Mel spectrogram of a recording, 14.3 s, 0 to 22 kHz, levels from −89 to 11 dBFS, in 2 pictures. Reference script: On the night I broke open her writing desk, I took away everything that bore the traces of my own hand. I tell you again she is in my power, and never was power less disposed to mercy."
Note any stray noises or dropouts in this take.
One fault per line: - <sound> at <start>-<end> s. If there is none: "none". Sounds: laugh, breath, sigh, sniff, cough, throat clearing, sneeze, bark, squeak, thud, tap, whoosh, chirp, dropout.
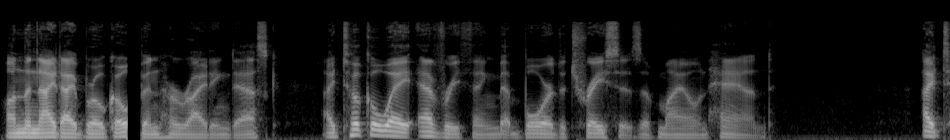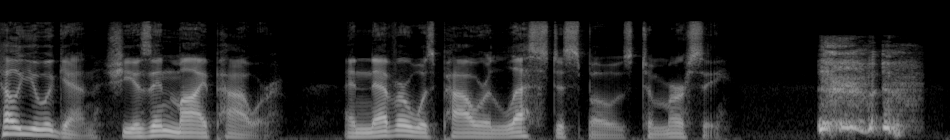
- dropout at 0.9-1.1 s
- cough at 13.2-14.1 s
